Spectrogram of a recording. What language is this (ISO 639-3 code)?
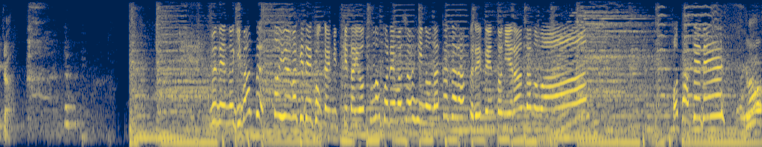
jpn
